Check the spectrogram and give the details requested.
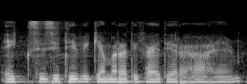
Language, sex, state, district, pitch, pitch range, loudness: Hindi, male, Arunachal Pradesh, Papum Pare, 125 Hz, 115-125 Hz, -17 LUFS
